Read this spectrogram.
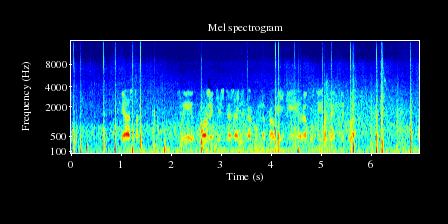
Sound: radio exchange

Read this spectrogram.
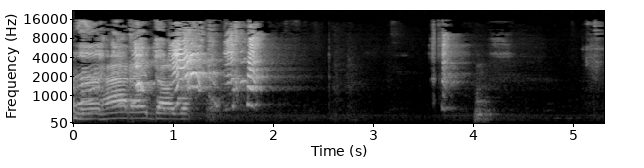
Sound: screaming and dramatic fake crying

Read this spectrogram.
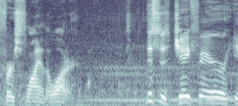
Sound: winch motor running

